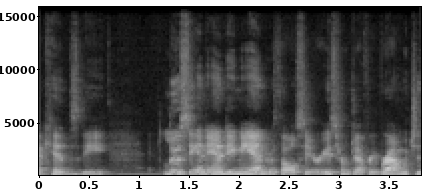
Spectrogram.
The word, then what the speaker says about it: Neanderthal: First of all, I just want to say, I'm pronouncing it Neanderthal. There is a contingent of people who believe it's pronounced Neanderthal. Both are equally valid. I just prefer the thal because there's a freaking TH in it.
